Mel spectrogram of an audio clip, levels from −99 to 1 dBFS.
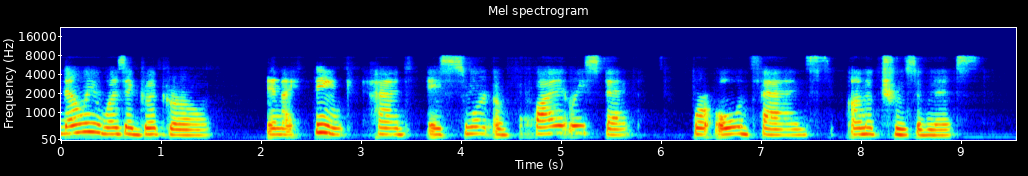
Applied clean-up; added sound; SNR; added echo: neural mask model DeepFilterNet 3.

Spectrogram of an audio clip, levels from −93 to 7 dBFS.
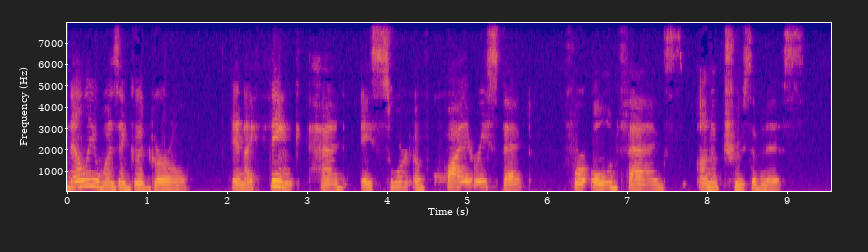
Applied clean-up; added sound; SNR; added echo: none; none; none; none.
